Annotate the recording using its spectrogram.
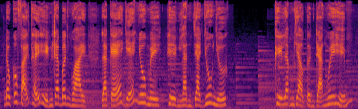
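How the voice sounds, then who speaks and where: A woman voicing a wise, stern old king cobra in an animated fairy tale, speaking in a measured, admonishing manner. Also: medium pitch, voice pushed down, natural voice. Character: long-lived king cobra, wise, stern, authoritative mentor. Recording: music under the voice.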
